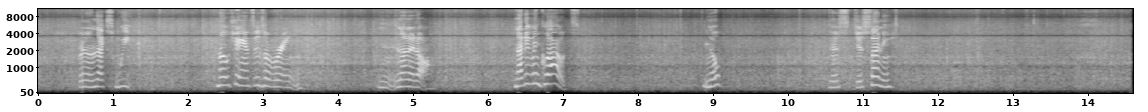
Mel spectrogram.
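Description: Heavy rain pours down on pavement outdoors.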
